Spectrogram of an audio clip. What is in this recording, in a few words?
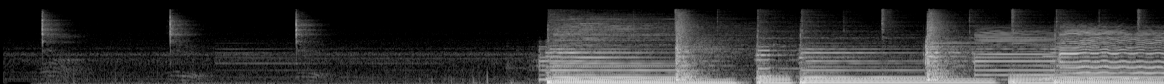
Nocaster bridge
